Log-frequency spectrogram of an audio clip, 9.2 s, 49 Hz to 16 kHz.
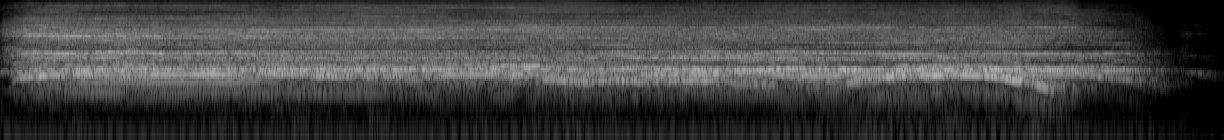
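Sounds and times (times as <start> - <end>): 
people screaming in gospel: 0.0 - 8.8.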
